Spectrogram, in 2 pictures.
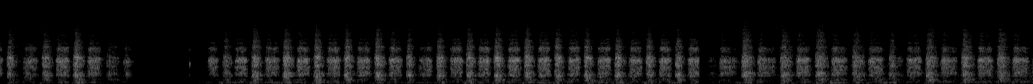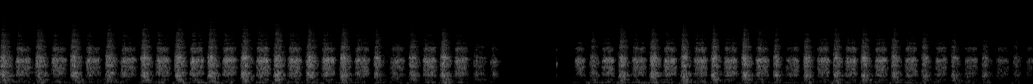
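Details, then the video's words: Rapid rhythmic panting from a dog, steady breathy rasps around three per second, broken by two short silent gaps before resuming at the same pace. "Dog Breathing Sounds"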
